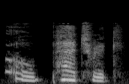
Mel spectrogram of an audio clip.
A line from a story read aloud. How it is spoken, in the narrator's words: she sighs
